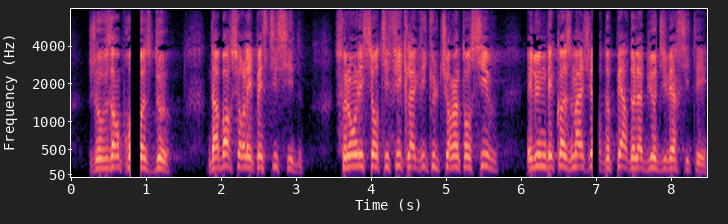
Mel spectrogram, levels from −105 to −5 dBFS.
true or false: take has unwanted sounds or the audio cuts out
true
